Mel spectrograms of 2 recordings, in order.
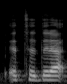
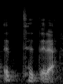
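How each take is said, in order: First: Said in the usual way. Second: Fading whisper. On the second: Real, not acted. Teacher trailing off at the end of a list, whispered. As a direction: drop to a breathy trailing whisper.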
